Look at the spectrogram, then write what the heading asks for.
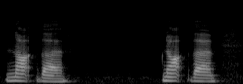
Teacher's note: Typically that T in not is going to be a glottal stop T,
